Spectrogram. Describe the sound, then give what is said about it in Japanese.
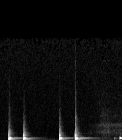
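Four solid knocks on a wooden desk in two quick pairs, each with a short hollow ring, followed by a couple of softer taps near the end, recorded with a Fifine microphone. “机を叩いてみます。”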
